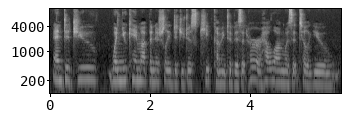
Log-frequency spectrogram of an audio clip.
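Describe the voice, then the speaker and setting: A woman's voice: on the low side, fairly even intonation, normal speed, darkish tone, a little hiss or hum. A woman interviewing a local man for an oral history in a library, asking short, encouraging questions. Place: public library.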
